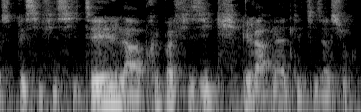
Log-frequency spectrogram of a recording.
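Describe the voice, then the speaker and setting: A man speaks in a room with audible echo and noticeable background noise. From France, Angoulême. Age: 30s. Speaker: rugby fitness coach. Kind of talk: interview. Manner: halting, many hesitations.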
